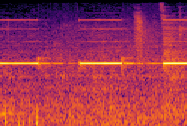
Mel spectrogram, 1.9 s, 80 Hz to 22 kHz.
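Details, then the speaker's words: ICU mechanical ventilator alarm in an adult ICU training practical: repeating high-pitched beeps about every 0.4 seconds, signalling low oxygen inlet because the ventilator is not connected to oxygen; respiratory rate set to 14 and PEEP to 8. "Aquí está la alarma, la bloquea y la reinicia. Con este la reinicias. Debe reiniciar. Bloqueamos. Dice que hay baja entrada de oxígeno, porque es que él no está conectado a oxígeno, ¿sí ves?"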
